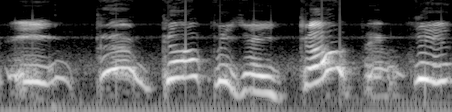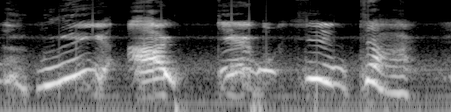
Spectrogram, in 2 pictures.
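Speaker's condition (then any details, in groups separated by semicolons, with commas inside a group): Cerebral palsy; since birth, difficult birth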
